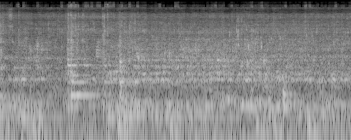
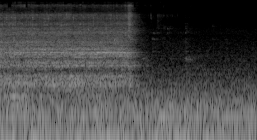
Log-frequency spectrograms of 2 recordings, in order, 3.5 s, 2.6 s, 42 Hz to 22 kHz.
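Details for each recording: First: Toilet after new fill tube installed and water level adjusted: full rushing flush, then quiet steady refill trickle with no hiss; valve shuts off properly, leak fixed. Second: Toilet two weeks after a gasket replacement: steady rushing water hiss that cuts off abruptly; leak has returned, worn fill valve letting water through, to be replaced with a Fluidmaster 400 fill valve.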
